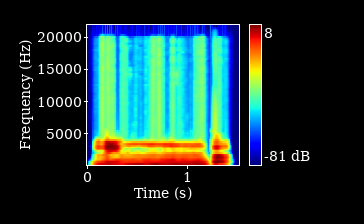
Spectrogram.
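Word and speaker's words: لِنْتَ: Lalu yang berikutnya, linta. Linta. Bacaan ikhfa, artinya samar-samar. Di sini ada nun mati bertemu dengan huruf ikhfa, yaitu ta. Artinya seakan-akan nanti mau masuk ke huruf ta. Linta, linta.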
